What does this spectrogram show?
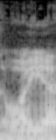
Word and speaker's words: Ouya: I always heard it pronounced as Oya, so that's what I'm going with.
